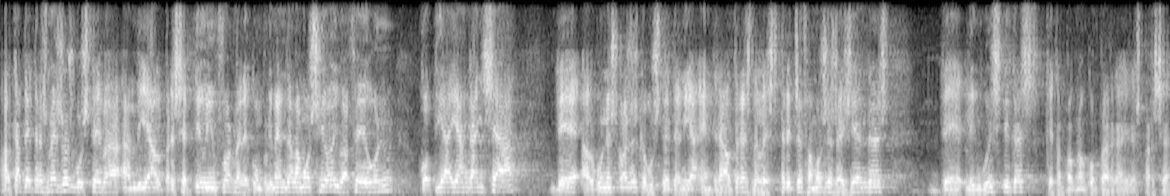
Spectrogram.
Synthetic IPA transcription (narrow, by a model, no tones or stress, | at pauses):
a̰lkaet̪ɾɛzmezuzβust̪eβaʔembialpɾesep̚t̪iuniɱfoɾmeðekumplimẽnd̪əlamosjoiβafeɾuŋ | kopjaiaŋɡaɲʲsa | ðealˠɣuneskɔzeskeβust̪et̪eniaʔent̪ɾealˠt̪ɾezðelest̪ɾet͡ʃefamozezeʒend̪ez | ðeliŋɡwist̪ikəsket̪ampɔk̚βaŋkompɾaɾɣajðespəɾsɛ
